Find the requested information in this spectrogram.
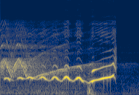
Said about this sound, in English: All the people be alarmed and all the people right here with this fire alarm right here. Look at it.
